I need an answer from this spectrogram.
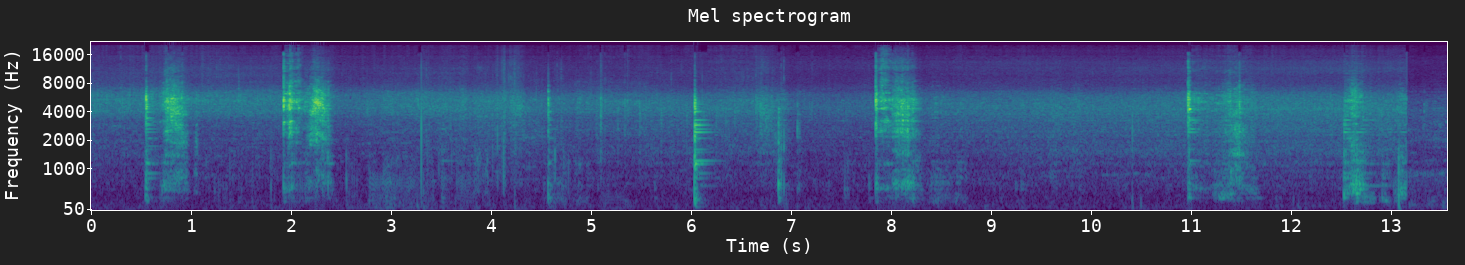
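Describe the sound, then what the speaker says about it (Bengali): Snake gourd frying in a pan is stirred in bursts, with scraping strokes of a spatula against the metal separated by pauses, over a steady soft sizzle. "এইভাবে আমি নাড়তে থাকবো"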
